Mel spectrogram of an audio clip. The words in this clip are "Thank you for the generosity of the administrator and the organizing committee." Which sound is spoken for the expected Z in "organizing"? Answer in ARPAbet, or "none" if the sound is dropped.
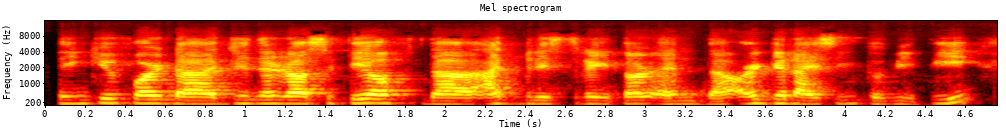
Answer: S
